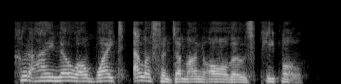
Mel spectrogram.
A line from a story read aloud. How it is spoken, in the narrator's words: answered Syme somewhat irritably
